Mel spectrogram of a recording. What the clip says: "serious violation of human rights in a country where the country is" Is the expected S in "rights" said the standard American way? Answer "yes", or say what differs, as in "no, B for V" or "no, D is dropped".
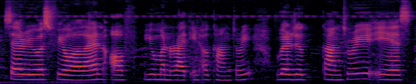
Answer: no, S is dropped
